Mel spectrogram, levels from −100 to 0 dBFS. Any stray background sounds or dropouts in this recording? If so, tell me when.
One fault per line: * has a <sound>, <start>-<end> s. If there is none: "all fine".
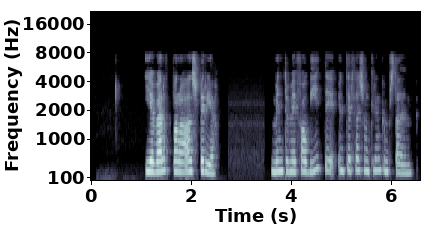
all fine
